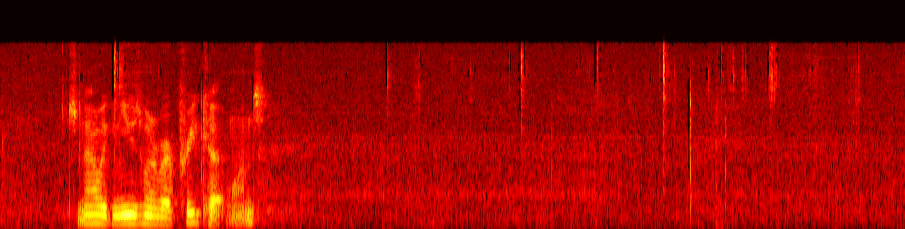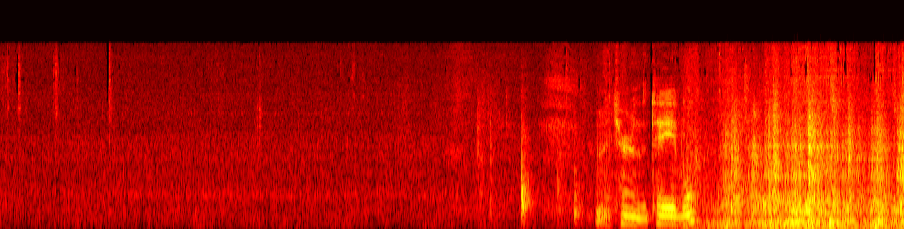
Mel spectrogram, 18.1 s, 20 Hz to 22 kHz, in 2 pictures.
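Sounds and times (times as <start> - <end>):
small parts and tools clicking: 3.8 - 10.3.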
